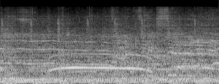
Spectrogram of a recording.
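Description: Ska-punk band playing live, heard loud and full over the room, with one long held note about half a second in that bends down as it ends.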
